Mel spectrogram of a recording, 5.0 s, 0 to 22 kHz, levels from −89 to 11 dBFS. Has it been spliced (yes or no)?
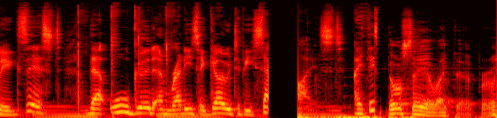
yes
